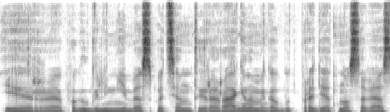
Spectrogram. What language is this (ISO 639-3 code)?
lit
